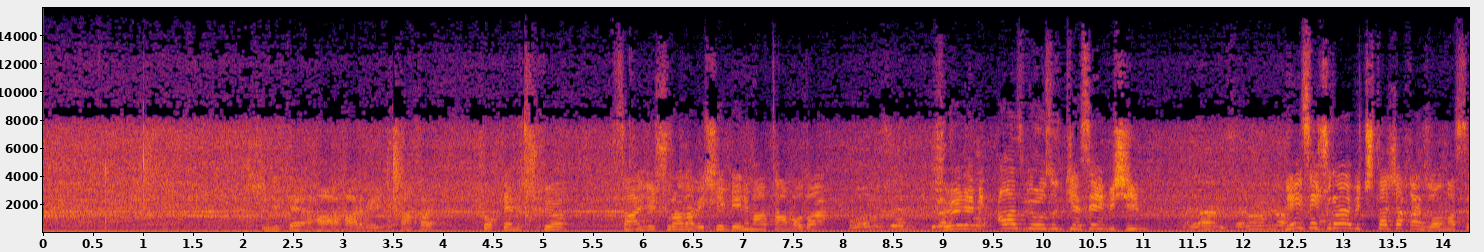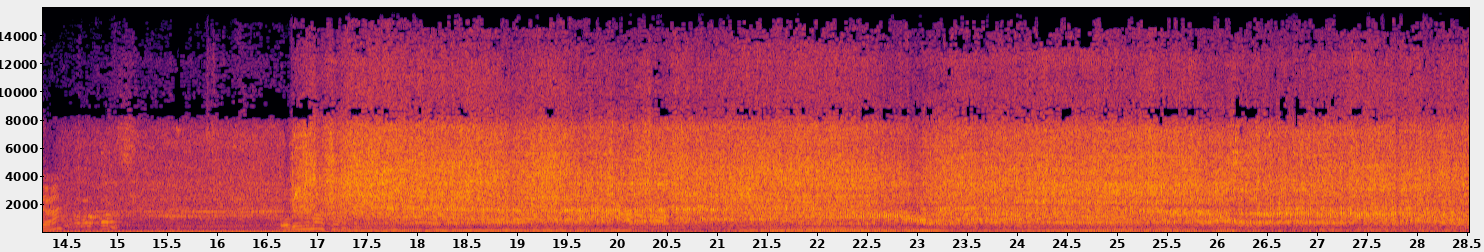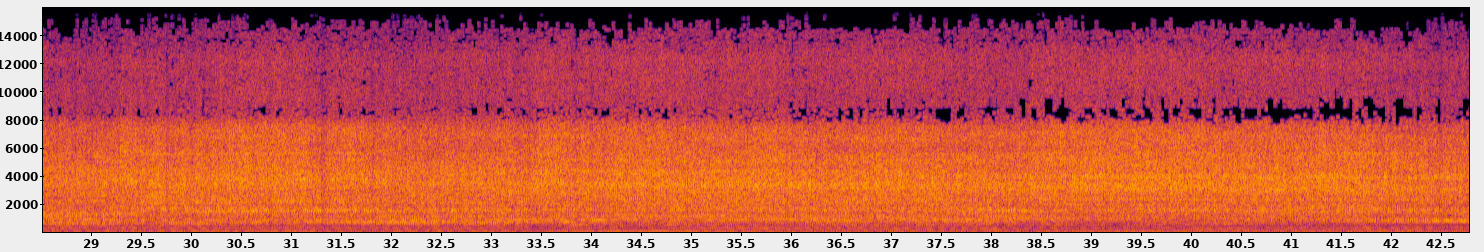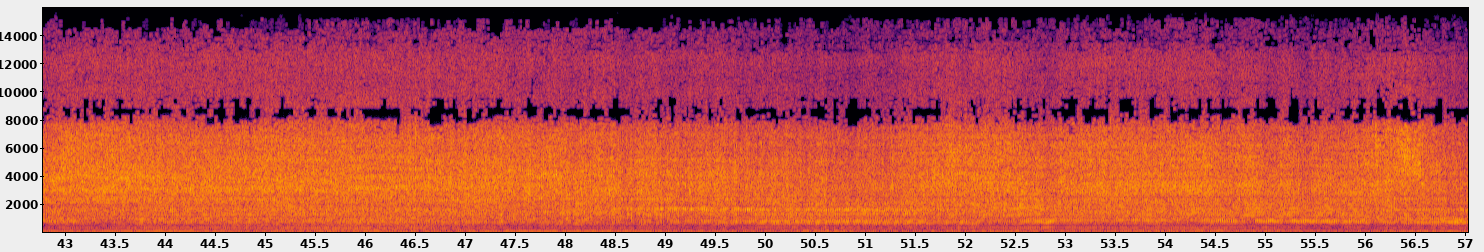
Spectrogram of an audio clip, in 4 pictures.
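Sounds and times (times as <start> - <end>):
electric jigsaw cutting wood: 16.6 - 57.0.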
